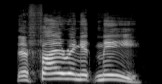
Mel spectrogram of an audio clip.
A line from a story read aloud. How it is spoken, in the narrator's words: Tanaka shouted back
